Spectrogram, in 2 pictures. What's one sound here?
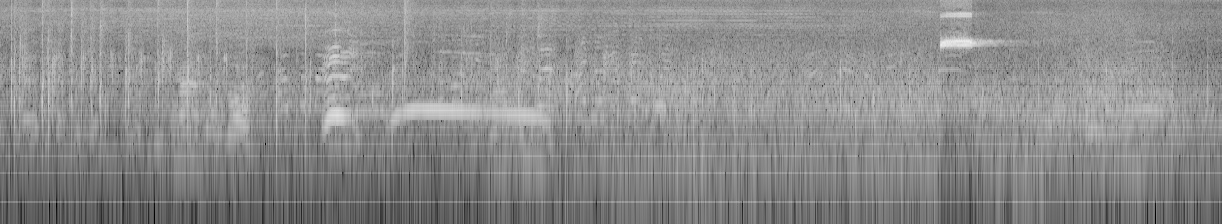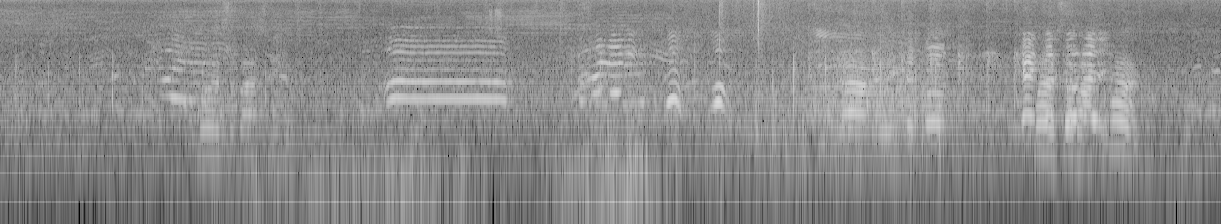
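Young children shout and call out nearby outdoors.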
